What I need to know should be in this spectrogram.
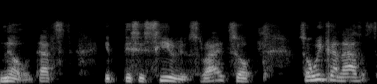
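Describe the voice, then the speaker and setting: At a moderate pace, the speaker talks with a Spanish accent. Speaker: medical interpreter and community advisor. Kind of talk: presentation in a virtual meeting. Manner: halting, many repetitions.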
